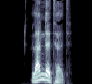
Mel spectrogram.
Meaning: inflection of landen: 1. second-person plural preterite 2. second-person plural subjunctive II
- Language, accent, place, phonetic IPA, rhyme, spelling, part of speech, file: German, Germany, Berlin, [ˈlandətət], -andətət, landetet, verb, De-landetet.ogg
